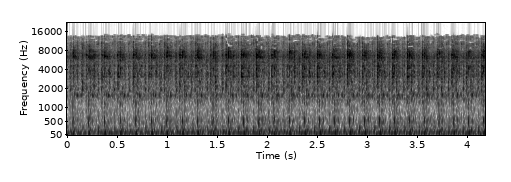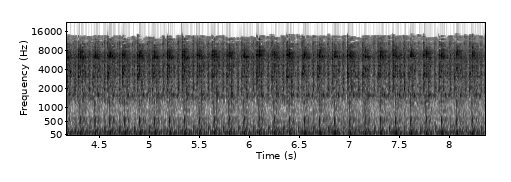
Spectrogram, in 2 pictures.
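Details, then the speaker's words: Lister D petrol engine, first start after 20+ years and restoration: slow thumping about 200 per minute, slightly irregular rhythm, somewhat jumpy; owner suspects timing and carb settings need adjusting. "it's quite jumpy that probably requires a bit of timing adjustment and and play around with the carb settings and everything else"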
